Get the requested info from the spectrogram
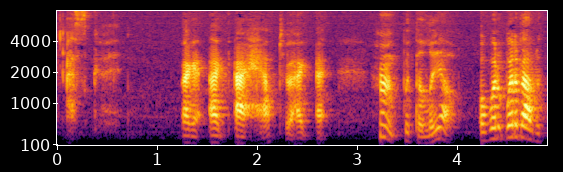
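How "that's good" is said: hushed satisfied whisper. Real, not acted. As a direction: whisper it softly. Whispered after drinking.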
